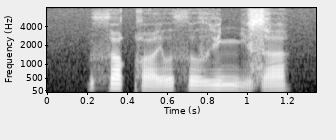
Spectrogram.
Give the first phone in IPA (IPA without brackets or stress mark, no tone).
θ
